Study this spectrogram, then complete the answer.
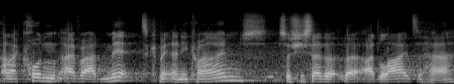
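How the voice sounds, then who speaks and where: In an English accent, a man speaks at a medium pitch with ordinary pitch variation. Noticeable background noise and audible room echo are present. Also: fairly quick pace. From England. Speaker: author and ex-prisoner giving a talk. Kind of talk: audience Q&A. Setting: stage with audience. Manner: halting, many fillers.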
